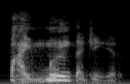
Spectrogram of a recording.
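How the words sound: It is read in a harsh, angry tone. The son is making a rude demand. "ele volta furioso ... É um moleque muito desaforado"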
